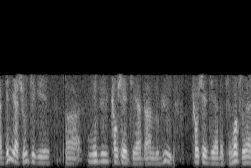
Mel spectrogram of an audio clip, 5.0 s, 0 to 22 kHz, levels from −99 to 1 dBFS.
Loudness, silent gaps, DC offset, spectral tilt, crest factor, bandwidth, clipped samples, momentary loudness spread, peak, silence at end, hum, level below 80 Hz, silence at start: -29 LUFS; none; under 0.1%; -10 dB/octave; 18 dB; 3.7 kHz; under 0.1%; 11 LU; -10 dBFS; 0 s; none; -82 dBFS; 0 s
